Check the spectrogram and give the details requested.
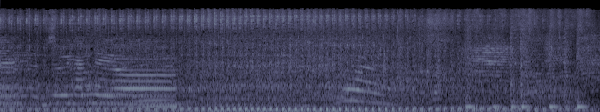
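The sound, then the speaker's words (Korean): An old scooter with a musical instrument loaded on it putters with a steady, rapid low chug, fairly loud, easing off slightly toward the end as its rider leaves, with a voice speaking over it. “오래된 스쿠터에 연주한 악기 하나를 무식고 그는 그렇게 다시 평온을 노래하며 떠납니다.”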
